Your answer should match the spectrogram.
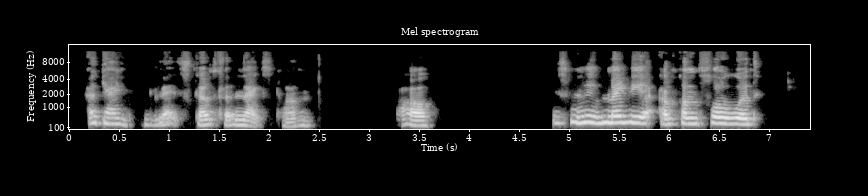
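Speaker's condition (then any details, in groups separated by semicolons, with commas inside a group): Muscular dystrophy; progressive muscle wasting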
